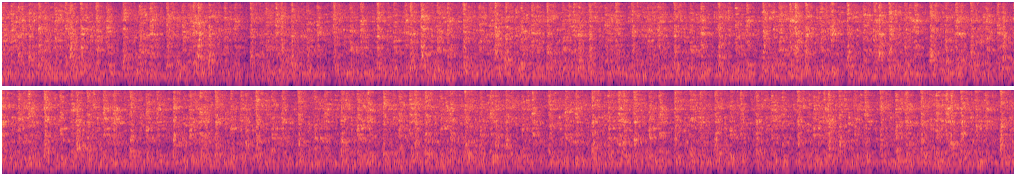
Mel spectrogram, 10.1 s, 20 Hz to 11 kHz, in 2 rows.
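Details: 1968 Buick LeSabre V8 at steady idle after engine repair, previously abandoned with no oil pressure and leaking head gaskets; valve cover off, oil pressure good, head gaskets holding, temperature stable; even idle, no knocks or misses, healthy.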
